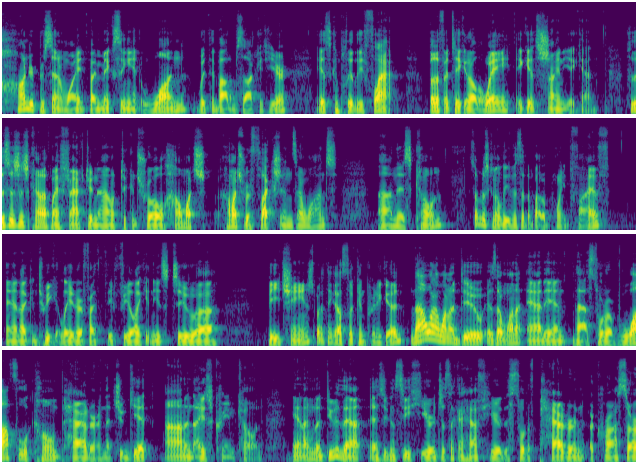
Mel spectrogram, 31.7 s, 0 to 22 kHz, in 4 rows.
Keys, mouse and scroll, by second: 0.1 click, 3.8 middle click, 5.4 click, 8.1 click, 15.1 click, 15.8 scroll down 1, 16.1 middle click, 17.2-17.7 scroll down 1, 17.7 middle click, 19.5 middle click, 20.9 middle click, 25.4-25.9 scroll down 2, 25.9 middle click.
